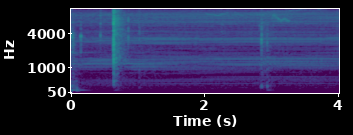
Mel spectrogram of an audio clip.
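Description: Near silence with a faint steady mains hum. A single computer mouse click comes about half a second in, with a much fainter tick near the end.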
